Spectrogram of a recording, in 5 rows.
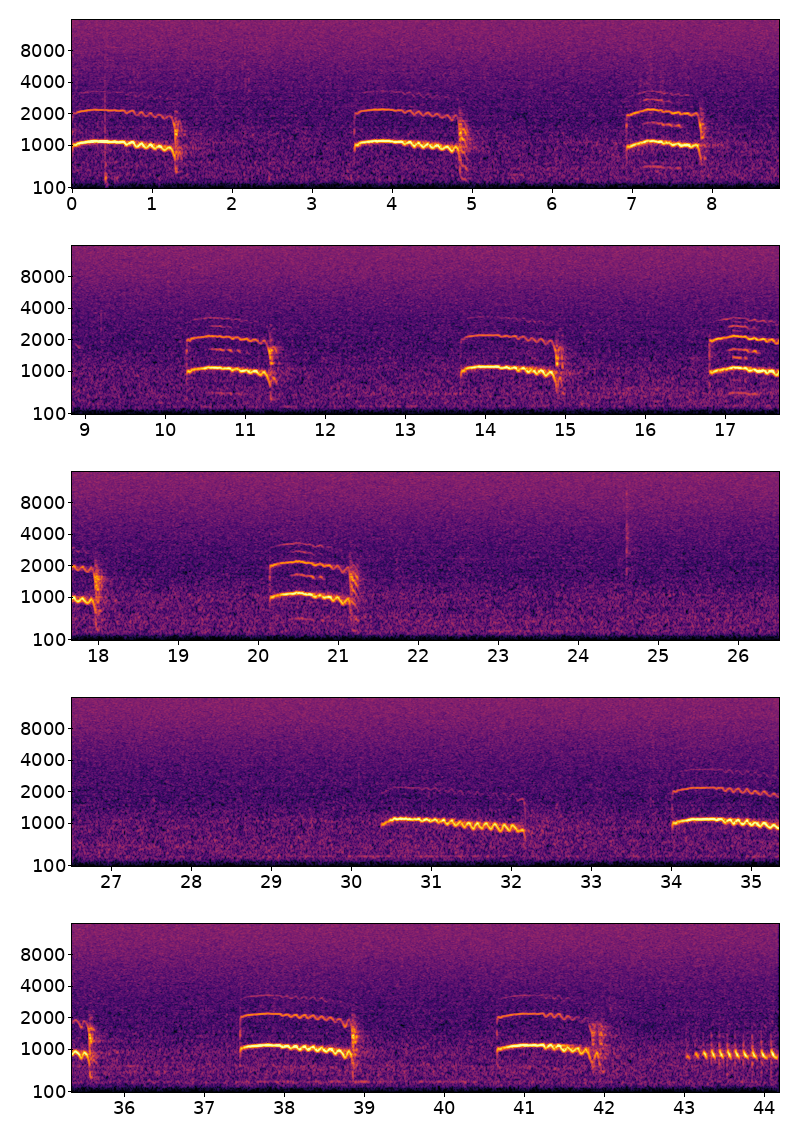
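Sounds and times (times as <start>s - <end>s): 
Eastern Screech Owl Megascops asio calling: 0.0s - 1.6s, 3.5s - 5.1s, 6.9s - 8.1s, 10.2s - 11.6s, 13.7s - 15.2s, 16.8s - 18.2s, 20.1s - 21.4s, 30.4s - 32.4s, 34.0s - 35.8s, 37.4s - 39.2s, 40.6s - 42.2s, 43.0s - 44.1s.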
